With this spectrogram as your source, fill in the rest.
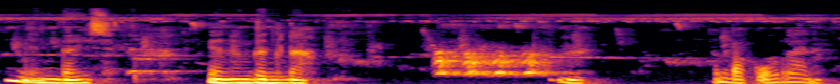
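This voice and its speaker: A woman's voice: low-pitched, fairly even intonation, very slow, creaky. A middle-aged woman vlogging casually outdoors in a rural yard, chatting to viewers and her dog, recorded on a phone. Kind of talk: casual vlog chat. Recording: faint outdoor noise.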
